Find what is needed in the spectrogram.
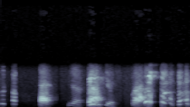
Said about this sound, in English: I've never had a dog as a co-star on the podcast before.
